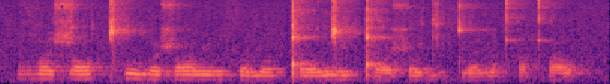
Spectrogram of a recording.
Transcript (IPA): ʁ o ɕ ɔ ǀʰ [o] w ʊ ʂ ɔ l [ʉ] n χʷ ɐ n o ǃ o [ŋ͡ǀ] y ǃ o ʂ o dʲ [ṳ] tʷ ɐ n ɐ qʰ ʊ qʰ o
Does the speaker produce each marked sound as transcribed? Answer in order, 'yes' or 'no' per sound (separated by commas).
no, yes, yes, no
